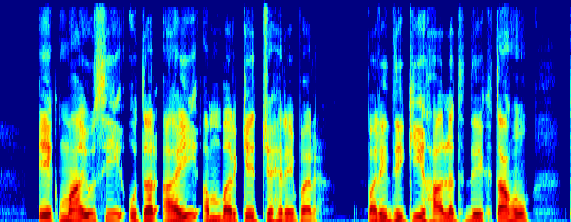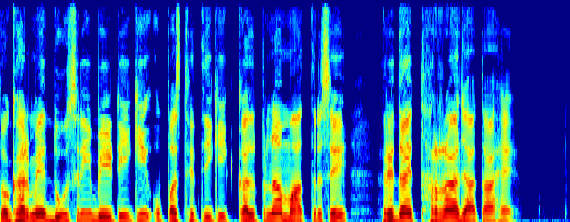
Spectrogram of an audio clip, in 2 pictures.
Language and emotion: Hindi, neutral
